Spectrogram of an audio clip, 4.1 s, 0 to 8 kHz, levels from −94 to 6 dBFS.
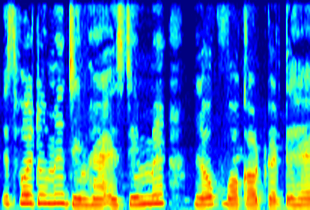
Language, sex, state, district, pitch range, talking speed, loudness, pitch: Hindi, female, Jharkhand, Ranchi, 235-300 Hz, 175 wpm, -16 LUFS, 250 Hz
